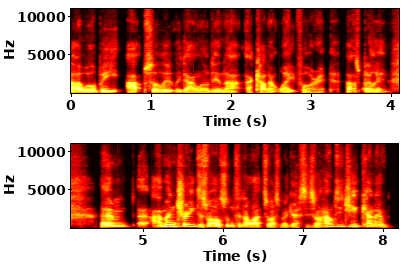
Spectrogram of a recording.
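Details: Adult man; typical speech.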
